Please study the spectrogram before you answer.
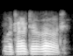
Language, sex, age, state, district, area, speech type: Kannada, male, 45-60, Karnataka, Bagalkot, rural, conversation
